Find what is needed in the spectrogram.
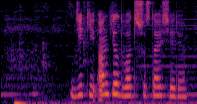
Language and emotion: Russian, neutral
